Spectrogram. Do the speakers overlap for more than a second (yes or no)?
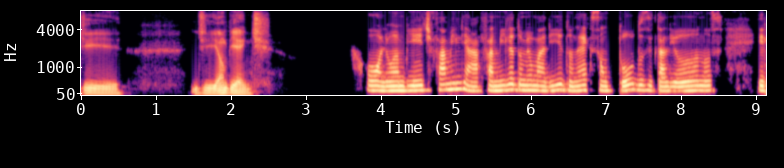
no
